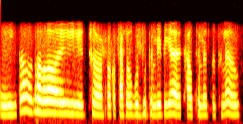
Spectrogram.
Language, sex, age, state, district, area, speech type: Odia, female, 45-60, Odisha, Angul, rural, conversation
